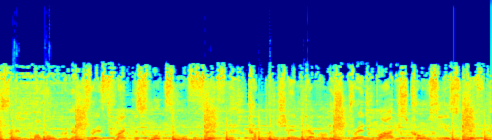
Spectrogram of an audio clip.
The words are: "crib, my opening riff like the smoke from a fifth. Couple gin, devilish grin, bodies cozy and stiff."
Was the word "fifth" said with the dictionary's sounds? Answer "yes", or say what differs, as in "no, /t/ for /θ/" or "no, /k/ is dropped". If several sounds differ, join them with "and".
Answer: no, /f/ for /θ/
